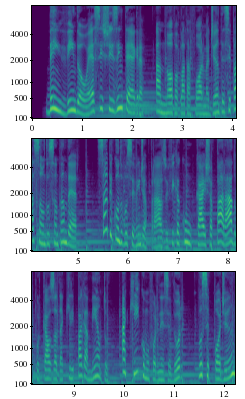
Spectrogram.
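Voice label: Brazilian Portuguese, female, advertisement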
